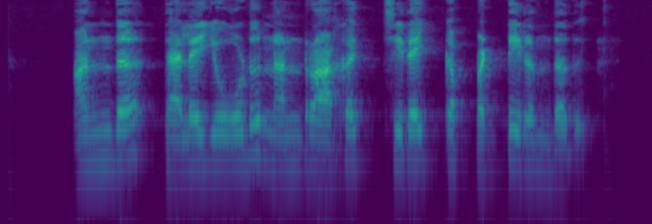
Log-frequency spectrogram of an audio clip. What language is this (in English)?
Tamil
